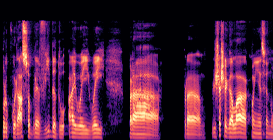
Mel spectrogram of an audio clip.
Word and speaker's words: Ai Weiwei: É AI, espaço, W-E-I, W-E-I, Ai Weiwei. Isso mesmo. É, do, é praticamente como se fala é,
